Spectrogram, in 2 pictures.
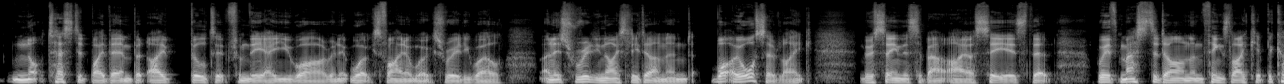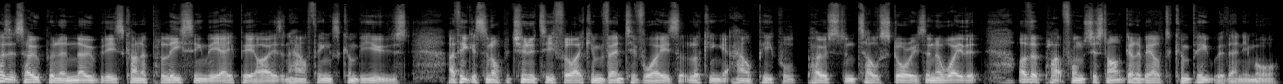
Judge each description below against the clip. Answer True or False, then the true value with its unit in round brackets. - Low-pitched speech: True (85 Hz)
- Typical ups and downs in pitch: True (3.5 semitones)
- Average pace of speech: False (210 wpm)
